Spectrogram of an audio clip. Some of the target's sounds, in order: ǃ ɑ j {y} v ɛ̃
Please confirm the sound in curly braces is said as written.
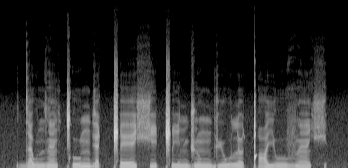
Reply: no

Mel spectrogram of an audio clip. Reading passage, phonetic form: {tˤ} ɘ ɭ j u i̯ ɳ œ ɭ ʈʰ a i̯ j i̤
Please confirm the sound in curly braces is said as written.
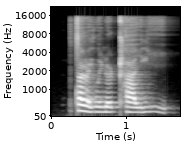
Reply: yes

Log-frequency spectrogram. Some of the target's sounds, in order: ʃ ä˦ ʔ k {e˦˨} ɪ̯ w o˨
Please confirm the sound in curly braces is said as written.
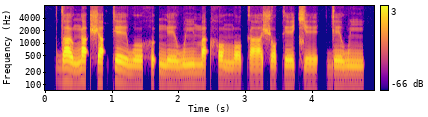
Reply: yes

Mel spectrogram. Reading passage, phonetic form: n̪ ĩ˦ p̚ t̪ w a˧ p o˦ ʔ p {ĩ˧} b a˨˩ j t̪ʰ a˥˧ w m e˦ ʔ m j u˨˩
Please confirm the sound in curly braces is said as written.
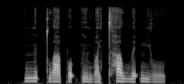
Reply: no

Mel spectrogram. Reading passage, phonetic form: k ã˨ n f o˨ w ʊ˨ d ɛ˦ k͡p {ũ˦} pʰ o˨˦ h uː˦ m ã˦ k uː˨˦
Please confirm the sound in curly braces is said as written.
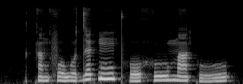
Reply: yes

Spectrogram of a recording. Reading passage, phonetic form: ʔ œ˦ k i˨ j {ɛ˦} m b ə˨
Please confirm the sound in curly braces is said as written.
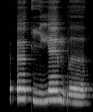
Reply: yes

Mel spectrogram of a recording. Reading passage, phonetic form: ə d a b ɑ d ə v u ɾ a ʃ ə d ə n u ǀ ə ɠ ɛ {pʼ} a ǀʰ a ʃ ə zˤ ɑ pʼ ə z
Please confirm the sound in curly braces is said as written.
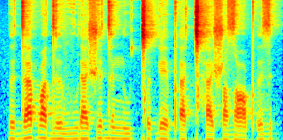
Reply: yes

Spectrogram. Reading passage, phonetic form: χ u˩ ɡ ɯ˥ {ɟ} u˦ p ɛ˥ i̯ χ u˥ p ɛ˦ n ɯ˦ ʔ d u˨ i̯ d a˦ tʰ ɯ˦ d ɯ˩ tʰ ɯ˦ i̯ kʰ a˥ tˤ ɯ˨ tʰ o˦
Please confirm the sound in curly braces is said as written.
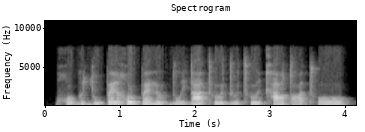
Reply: yes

